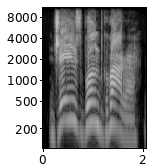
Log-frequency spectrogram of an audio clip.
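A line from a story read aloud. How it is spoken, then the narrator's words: Mocking, almost hostile. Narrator (Russian): говорит Оливер насмешливо, почти с неприязнью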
